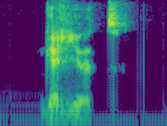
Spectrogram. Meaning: galliot
- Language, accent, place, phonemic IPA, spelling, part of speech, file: French, France, Lyon, /ɡa.ljɔt/, galiote, noun, LL-Q150 (fra)-galiote.wav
